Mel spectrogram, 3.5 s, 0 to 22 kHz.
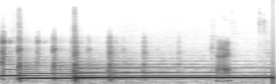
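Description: Electric guitar harmonics at the 12th fret on the top strings, played through effects, ringing bell-like plucked tones with echoing sustain.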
